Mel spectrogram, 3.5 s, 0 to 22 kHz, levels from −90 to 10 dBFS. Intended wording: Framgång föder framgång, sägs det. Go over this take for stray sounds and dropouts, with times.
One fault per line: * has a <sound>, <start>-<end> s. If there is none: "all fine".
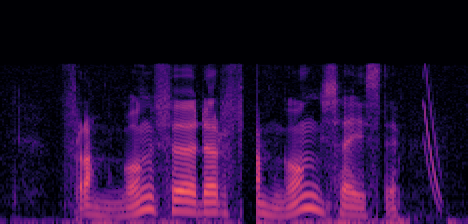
* has a dropout, 1.8-1.9 s
* has a chirp, 3.2-3.3 s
